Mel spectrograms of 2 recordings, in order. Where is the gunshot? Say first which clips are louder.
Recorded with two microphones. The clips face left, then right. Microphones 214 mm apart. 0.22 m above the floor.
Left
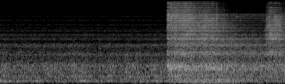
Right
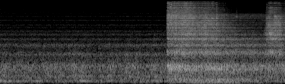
Even; 20° right (ahead or behind), 0.8 m.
